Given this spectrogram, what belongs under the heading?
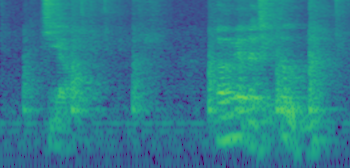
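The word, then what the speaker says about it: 九: Bởi vì cái nó phát âm giống hệt với cái từ là mãi mãi.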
